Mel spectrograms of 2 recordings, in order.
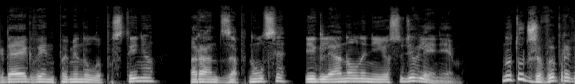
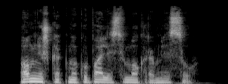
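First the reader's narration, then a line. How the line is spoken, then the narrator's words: Sudden quiet question. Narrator (Russian): неожиданно спросил он тихим голосом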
